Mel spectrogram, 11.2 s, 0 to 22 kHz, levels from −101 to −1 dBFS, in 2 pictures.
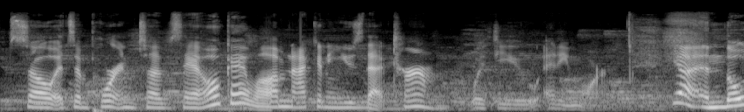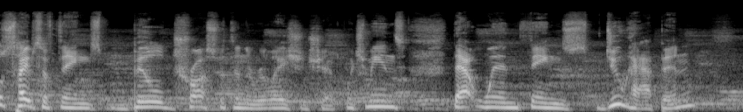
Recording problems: chatter from many people; noticeable; throughout; 15 dB below the speech

